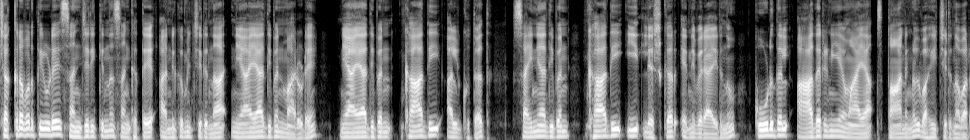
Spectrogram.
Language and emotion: Malayalam, neutral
